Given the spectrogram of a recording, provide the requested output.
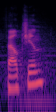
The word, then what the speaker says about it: falchion: Okay, with an emphasis on the first symbol. Falchion.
